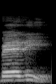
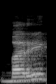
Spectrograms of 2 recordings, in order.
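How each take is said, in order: First: The first vowel sounds like the 'e' in 'bed'. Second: The first vowel sounds like the 'ur' in 'fur'. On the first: The speaker calls it right. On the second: The speaker calls it wrong. "బర్రీ కాదండి"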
